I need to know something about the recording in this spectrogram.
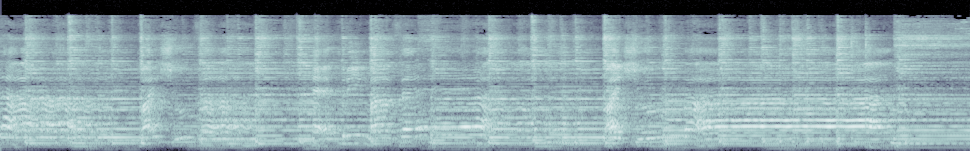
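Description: Two nylon-string classical guitars strummed together under a man's singing voice. About eleven seconds in, the strumming stops and a final chord rings out.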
